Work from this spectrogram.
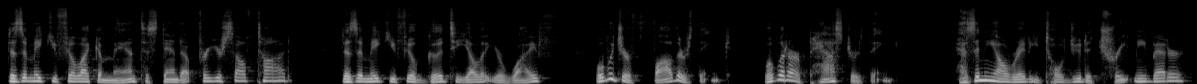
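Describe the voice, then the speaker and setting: A cutting, condescending wife sneers and taunts in a lively, swooping voice, as a male narrator puts her on. The tone is soft and husky underneath the scorn. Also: mid-range voice, voice pushed up. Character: scornful cold-hearted wife, adult woman.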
